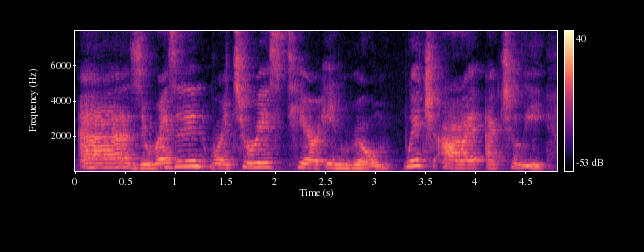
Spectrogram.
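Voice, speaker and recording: A woman with a Filipino accent talks casually to her viewers in a slow, meandering way, often stopping to correct herself. Her voice sits a little high. She sounds distant from the mic in a reverberant room. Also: a bit bright. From Philippines. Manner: chatty, rambling, frequent self-corrections. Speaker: vlogger and English teacher. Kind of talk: casual chat to camera. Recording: roomy, voice from a distance.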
